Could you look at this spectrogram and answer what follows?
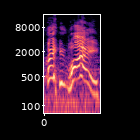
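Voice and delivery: ordinary talk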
